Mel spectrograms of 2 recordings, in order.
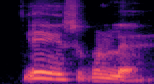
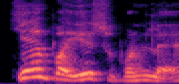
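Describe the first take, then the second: First: Said in the usual way. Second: High, louder challenge falling at the end; challenging question. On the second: Real, not acted. Preacher asks congregation why Jesus didn't, challenging question. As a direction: throw the question out high and emphatic. Question put to crowd, then repeated.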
